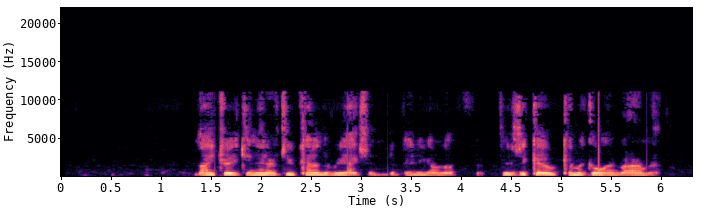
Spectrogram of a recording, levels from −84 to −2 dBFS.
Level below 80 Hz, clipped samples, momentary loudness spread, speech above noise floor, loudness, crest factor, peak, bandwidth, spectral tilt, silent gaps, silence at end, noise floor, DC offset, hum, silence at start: -58 dBFS; under 0.1%; 12 LU; 47 dB; -17 LUFS; 16 dB; -2 dBFS; 11.5 kHz; -5 dB/octave; none; 0.35 s; -64 dBFS; under 0.1%; none; 1.35 s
